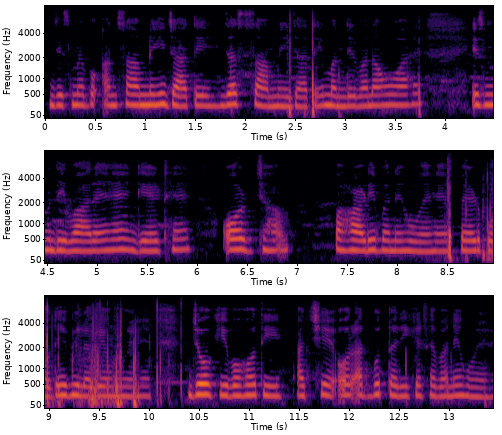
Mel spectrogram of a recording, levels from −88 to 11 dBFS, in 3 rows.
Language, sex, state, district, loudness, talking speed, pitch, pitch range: Hindi, female, Uttar Pradesh, Muzaffarnagar, -33 LUFS, 185 wpm, 240 Hz, 230-250 Hz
